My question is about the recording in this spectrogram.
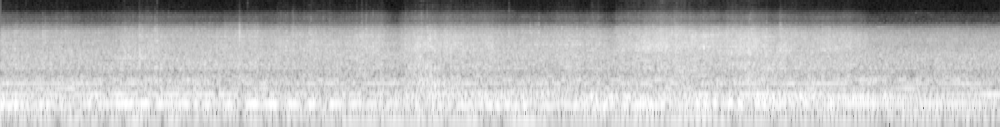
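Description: A steady motor hum with a hiss over it that swells twice, about four and seven seconds in.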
